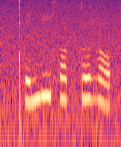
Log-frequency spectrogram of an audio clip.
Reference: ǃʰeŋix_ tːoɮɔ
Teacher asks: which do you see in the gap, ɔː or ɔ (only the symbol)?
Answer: ɔ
